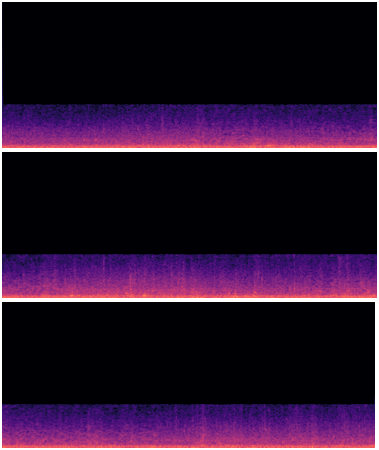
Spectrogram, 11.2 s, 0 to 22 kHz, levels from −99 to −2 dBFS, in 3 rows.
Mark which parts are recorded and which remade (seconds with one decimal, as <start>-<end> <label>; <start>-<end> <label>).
0.0-1.9 recorded; 1.9-2.7 remade; 2.7-3.1 recorded; 3.1-4.3 remade; 4.3-6.8 recorded; 6.8-9.1 remade; 9.1-11.2 recorded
